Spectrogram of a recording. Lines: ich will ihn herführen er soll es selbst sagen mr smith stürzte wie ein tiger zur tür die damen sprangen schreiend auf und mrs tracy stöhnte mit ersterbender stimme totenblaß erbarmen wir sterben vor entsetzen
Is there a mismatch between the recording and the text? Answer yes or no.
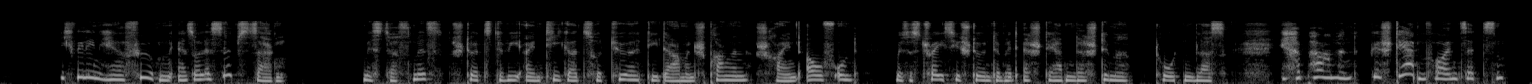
no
